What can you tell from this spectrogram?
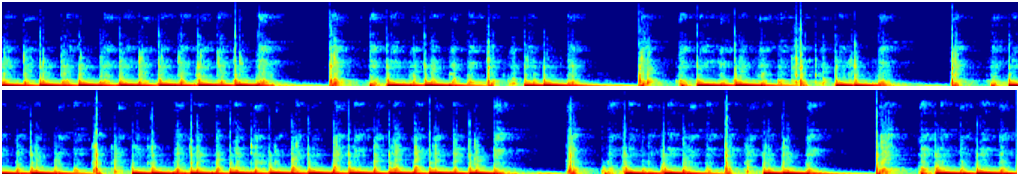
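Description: Hadroh frame-drum ensemble playing fast rhythmic patterns in a sound check: deep, tuned bass-drum notes under sharper, slapping frame-drum strokes. It plays in phrases of about two seconds, each broken by a brief pause.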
